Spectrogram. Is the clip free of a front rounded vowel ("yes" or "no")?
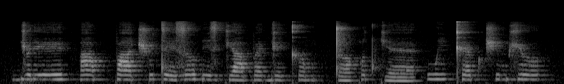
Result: yes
